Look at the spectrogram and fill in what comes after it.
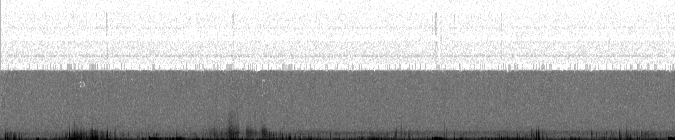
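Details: Hungry stomach growling: low, irregular rumbles and gurgles coming and going throughout, ordinary borborygmi.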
